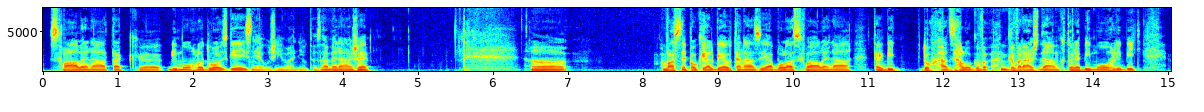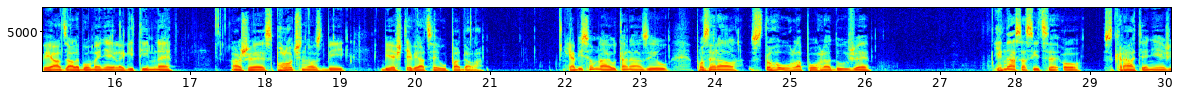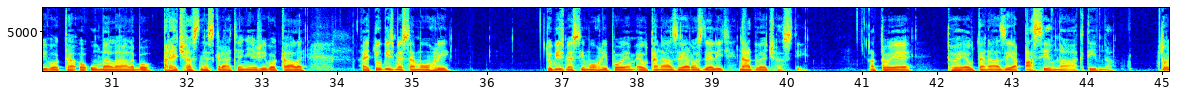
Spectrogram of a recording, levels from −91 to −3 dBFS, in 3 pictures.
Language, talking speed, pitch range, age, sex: Slovak, 120 wpm, 100-110 Hz, 40-59, male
